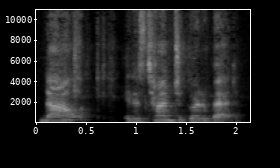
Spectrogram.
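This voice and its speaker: A woman voicing a patient, fond father teaching his daughter to dance, in a gentle, coaxing manner. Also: medium pitch, steady tone, normal speed, natural voice, rough recording.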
